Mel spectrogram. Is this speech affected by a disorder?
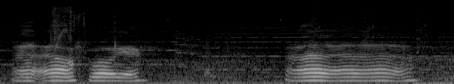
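Yes: cerebral palsy.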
